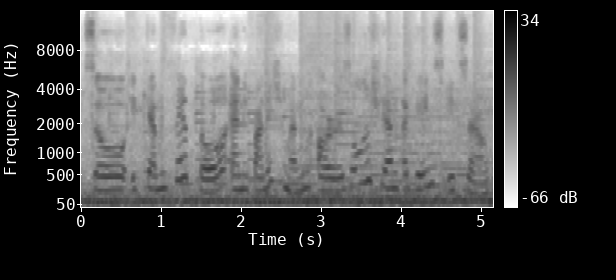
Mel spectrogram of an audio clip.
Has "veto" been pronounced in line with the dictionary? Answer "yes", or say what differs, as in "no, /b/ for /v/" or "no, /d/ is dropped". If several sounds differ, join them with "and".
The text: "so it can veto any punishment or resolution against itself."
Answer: no, /f/ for /v/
